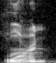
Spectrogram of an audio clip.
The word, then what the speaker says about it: Warren: Warren.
